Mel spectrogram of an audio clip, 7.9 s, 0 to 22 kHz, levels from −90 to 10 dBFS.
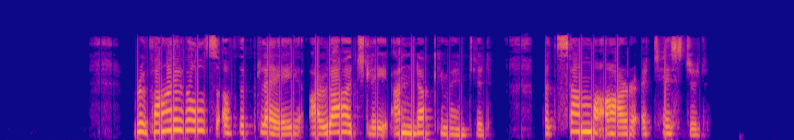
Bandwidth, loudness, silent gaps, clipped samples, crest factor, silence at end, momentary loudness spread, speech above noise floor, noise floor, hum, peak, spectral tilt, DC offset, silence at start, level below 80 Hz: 8 kHz; -16 LUFS; none; under 0.1%; 14 dB; 0.95 s; 15 LU; 73 dB; -88 dBFS; none; -2 dBFS; -5 dB/octave; under 0.1%; 1.35 s; -48 dBFS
